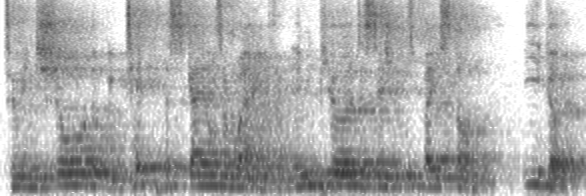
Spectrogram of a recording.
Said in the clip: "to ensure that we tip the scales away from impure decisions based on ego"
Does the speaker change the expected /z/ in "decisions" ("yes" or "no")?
no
